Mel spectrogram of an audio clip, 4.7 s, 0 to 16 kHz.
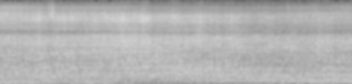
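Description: Boeing 767 twin jet engines at takeoff thrust as the airliner climbs away after liftoff: a loud, steady rush of engine noise.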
